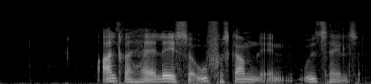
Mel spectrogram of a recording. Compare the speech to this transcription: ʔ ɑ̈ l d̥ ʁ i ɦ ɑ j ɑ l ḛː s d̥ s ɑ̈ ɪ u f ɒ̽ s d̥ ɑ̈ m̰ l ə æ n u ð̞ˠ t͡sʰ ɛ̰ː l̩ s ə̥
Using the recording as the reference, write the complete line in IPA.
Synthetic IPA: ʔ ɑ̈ l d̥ ʁ i ɦ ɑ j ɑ l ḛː s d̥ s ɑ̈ ɪ u f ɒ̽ s ɡ̥ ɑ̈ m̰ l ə e n u ð̞ˠ t͡sʰ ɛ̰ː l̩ s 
